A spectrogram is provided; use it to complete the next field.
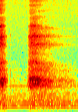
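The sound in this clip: Two breathy exhalations through the mouth during a relaxation exercise: a short first breath, then a longer, softer release that tapers away.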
